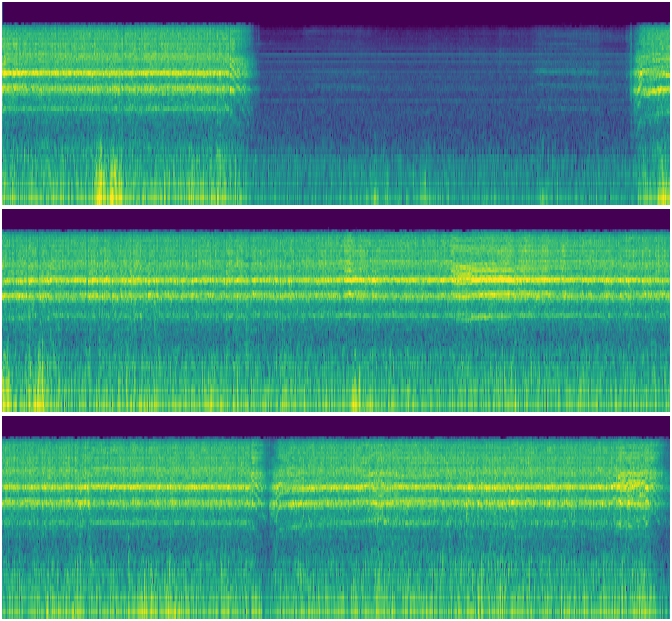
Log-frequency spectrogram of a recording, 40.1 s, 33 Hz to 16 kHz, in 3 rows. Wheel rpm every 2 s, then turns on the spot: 160, 160, 50, 0, 0, 0, 90, 160, 160, 160, 160, 160, 160, 160, 160, 140, 140, 160, 160, 130.
none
